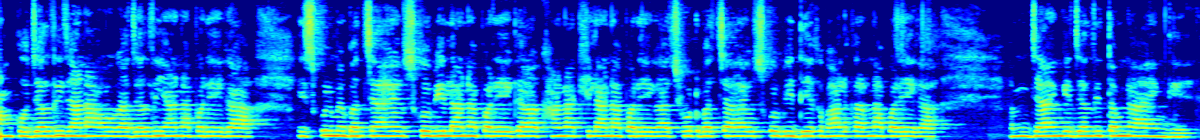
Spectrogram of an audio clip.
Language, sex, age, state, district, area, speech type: Hindi, female, 18-30, Bihar, Samastipur, rural, spontaneous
